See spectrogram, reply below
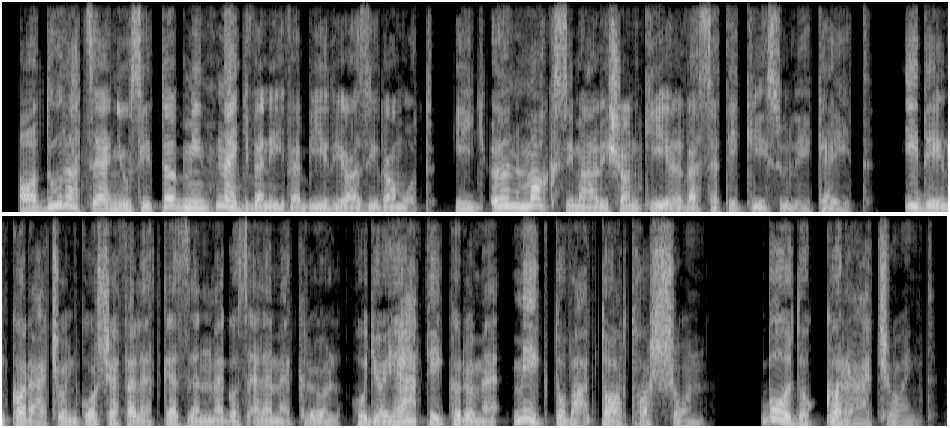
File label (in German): Werbung HUN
